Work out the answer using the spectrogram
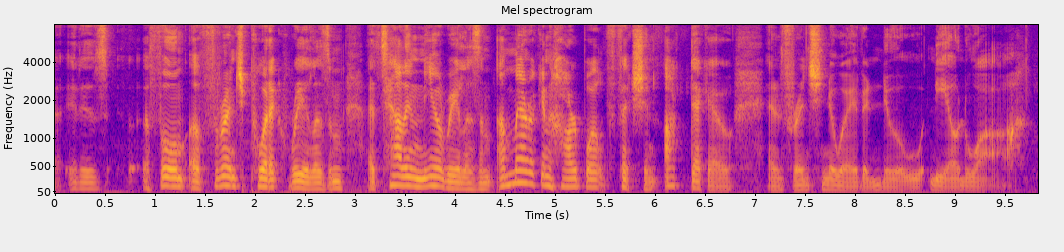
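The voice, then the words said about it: Put-on posh accent. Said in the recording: “That's my posh douchebag accent, but let me go back to my normal voice.”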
